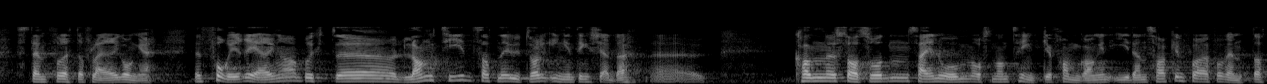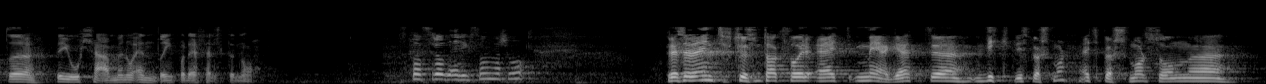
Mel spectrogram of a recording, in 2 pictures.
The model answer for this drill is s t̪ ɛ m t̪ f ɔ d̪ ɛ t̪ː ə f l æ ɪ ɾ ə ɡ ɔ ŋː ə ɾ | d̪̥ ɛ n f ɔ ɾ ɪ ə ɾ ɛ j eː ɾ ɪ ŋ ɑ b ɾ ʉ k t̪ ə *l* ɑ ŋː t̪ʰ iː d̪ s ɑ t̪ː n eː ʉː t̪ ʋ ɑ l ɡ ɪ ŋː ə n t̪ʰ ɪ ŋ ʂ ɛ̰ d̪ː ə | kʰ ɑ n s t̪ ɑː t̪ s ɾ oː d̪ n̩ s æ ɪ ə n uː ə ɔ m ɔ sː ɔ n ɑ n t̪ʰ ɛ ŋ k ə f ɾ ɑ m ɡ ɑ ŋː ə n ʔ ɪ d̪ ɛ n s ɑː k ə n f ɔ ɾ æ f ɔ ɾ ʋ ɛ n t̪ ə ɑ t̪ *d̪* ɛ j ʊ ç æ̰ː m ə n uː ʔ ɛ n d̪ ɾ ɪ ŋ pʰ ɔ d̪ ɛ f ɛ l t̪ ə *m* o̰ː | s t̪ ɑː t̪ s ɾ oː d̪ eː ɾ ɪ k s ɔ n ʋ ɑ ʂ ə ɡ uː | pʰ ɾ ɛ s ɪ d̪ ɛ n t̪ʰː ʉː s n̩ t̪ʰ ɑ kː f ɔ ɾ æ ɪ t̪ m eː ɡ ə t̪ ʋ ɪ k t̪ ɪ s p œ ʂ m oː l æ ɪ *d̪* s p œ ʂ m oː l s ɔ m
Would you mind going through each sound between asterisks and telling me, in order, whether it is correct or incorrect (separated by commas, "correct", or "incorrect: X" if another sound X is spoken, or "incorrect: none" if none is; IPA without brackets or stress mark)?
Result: correct, correct, incorrect: n, incorrect: t̪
